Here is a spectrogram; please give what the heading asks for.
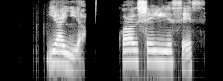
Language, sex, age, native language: Icelandic, male, 7, Icelandic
